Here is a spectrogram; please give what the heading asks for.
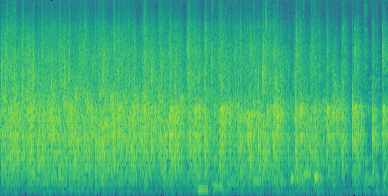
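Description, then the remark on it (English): Sustained audience applause at a music camp, for everybody up on the stage, fills the whole stretch, a dense, steady clatter of many hands clapping at an even loudness with no speech over it. “And I think everybody here should just give a great big round of applause to everybody up on the stage.”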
